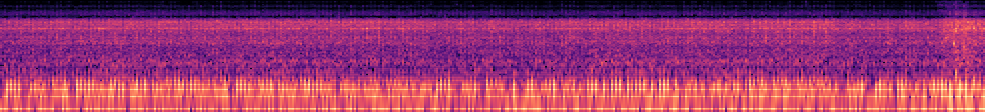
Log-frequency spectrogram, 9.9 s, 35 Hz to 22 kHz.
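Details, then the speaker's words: Triumph Hurricane X75 triple after carb rack rebuild and pilot screw richening, left carb corrected: deep, steady, even idle without stumbling; runs okay but rich on idle, dark smoke when revved off idle; left carb body suspected faulty. "It's across the board, when you rev it off idle, getting a little bit of dark smoke out the back, so it's running on the rich side on idle"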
